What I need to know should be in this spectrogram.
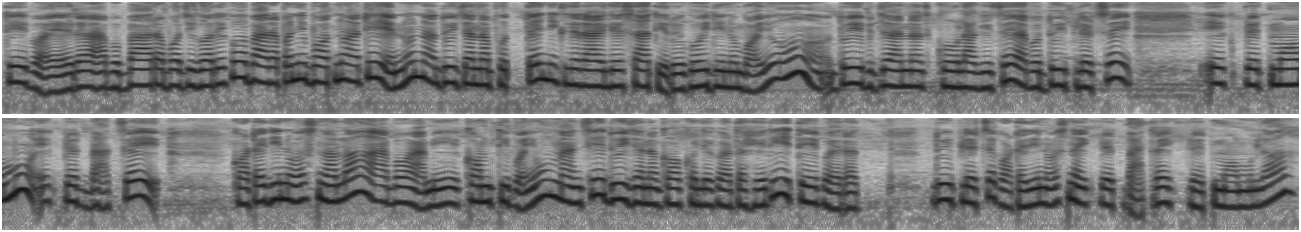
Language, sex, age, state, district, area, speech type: Nepali, female, 45-60, West Bengal, Jalpaiguri, urban, spontaneous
